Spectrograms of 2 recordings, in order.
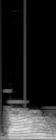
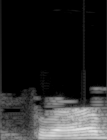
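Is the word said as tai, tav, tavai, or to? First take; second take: tav; tavai. First: The word is said as tav. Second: The word is said as tavai. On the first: "ਕਈ ਤਵ ਬੋਲਦੇ ਹਨ" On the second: "ਕਈ ਤਵੈ ਬੋਲਦੇ ਹਨ"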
